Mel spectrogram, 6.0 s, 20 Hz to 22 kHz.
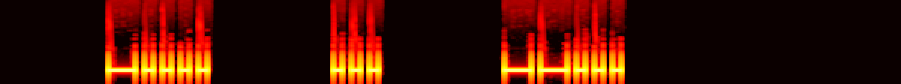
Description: Morse code, heard as a keyed tone, about 20 wpm, spaced as for 8 wpm, 700 Hz. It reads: 6S7
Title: 178 Lesson 29e - Slash - Three Characters 20wpm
